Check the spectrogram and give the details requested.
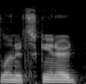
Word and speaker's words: Lynyrd Skynyrd: the first montrose album beats out Lynyrd Skynyrd's pronounced Lynyrd Skynyrd and queens self-titled for my runner-up spot all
